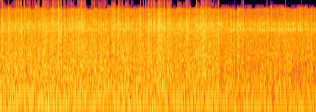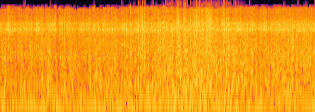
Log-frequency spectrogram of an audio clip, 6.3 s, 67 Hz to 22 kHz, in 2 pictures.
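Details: 2000 Dodge Ram Cummins diesel idling after an AC pulley bypass with a 65" non-AC serpentine belt, belt aligned on the water pump pulley: steady, even clatter, no squeal, chirp or knock throughout; healthy idle.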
